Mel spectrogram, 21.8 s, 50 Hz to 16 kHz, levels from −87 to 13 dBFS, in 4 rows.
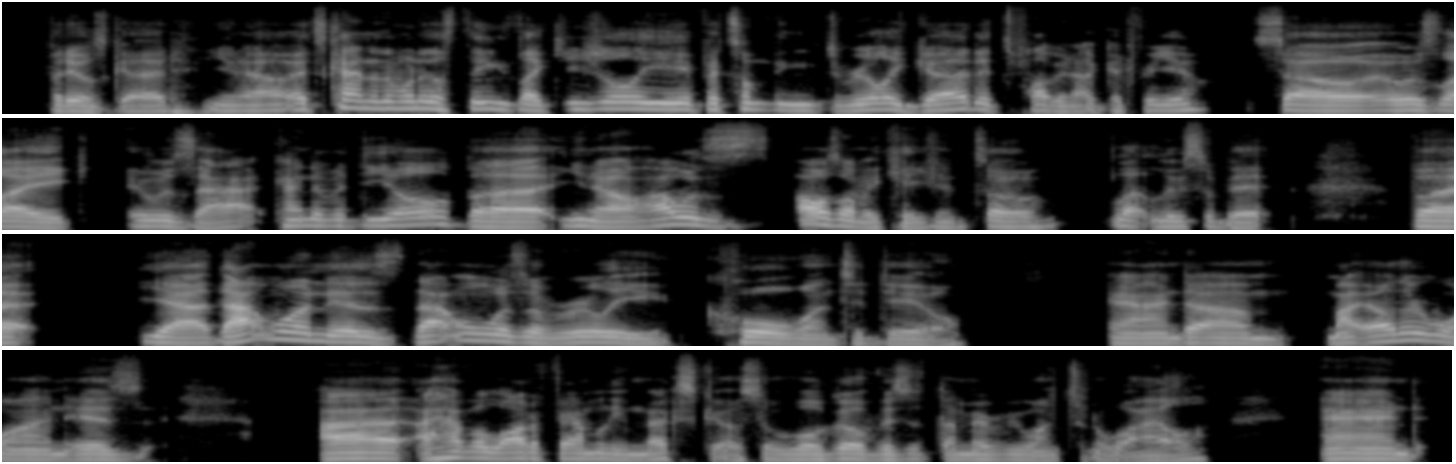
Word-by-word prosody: but 135 Hz, -, -2 dB
it -, -, +4 dB
was 120 Hz, -, -4 dB
good, 125 Hz, -3 st, -3 dB
you 135 Hz, -, -7 dB
know? 140 Hz, +2 st, -1 dB
It's 160 Hz, -4 st, -1 dB
kinda 200 Hz, -3 st, +2 dB
one 185 Hz, 0 st, 0 dB
of -, -, +2 dB
those 170 Hz, -, -1 dB
things, 175 Hz, 0 st, -3 dB
like, 140 Hz, -3 st, 0 dB
usually, 170 Hz, -1 st, +2 dB
if 160 Hz, -, -3 dB
it's 160 Hz, -, -1 dB
something 160 Hz, -4 st, -2 dB
that's 140 Hz, -2 st, -9 dB
really 155 Hz, +3 st, +1 dB
good, 155 Hz, +6 st, +2 dB
it's 155 Hz, -, -7 dB
probably 135 Hz, -2 st, -3 dB
not 125 Hz, -, -6 dB
good 125 Hz, -, -10 dB
for 140 Hz, -, -8 dB
you. 145 Hz, +2 st, -4 dB, 0.2 s
So 135 Hz, -2 st, +2 dB
it -, -, 0 dB
was 145 Hz, -1 st, +1 dB
like 130 Hz, -4 st, +3 dB, 0.2 s
it 150 Hz, -, -5 dB
was 140 Hz, -4 st, -2 dB
that -, -, -1 dB
kind 155 Hz, 0 st, -2 dB
of 155 Hz, -, -6 dB
a -, -, -3 dB
deal, 165 Hz, +5 st, -1 dB
but, 130 Hz, -5 st, +5 dB
you 160 Hz, 0 st, -2 dB
know, 130 Hz, -1 st, +2 dB
I 160 Hz, -, +3 dB
was 170 Hz, -1 st, -2 dB
I -, -, +6 dB
was 180 Hz, -, +6 dB
on 145 Hz, -, +2 dB
vacation, 125 Hz, +2 st, -7 dB
so 135 Hz, 0 st, -2 dB, 0.2 s
let 150 Hz, -, -1 dB
loose 135 Hz, -1 st, -3 dB
a -, -, -6 dB
bit, -, -, -3 dB, 0.5 s
but, 140 Hz, -1 st, +4 dB, 0.4 s
yeah, 135 Hz, -4 st, +4 dB
that 145 Hz, -, +8 dB
one 205 Hz, -5 st, +2 dB
is 145 Hz, -6 st, +1 dB
that 155 Hz, +1 st, +3 dB
one 190 Hz, -, -1 dB
was 165 Hz, -5 st, 0 dB
a 135 Hz, -, +1 dB
really 135 Hz, -3 st, 0 dB
cool 135 Hz, -4 st, +2 dB
one 110 Hz, -2 st, -4 dB
to 125 Hz, -, -6 dB
do, 110 Hz, -5 st, -6 dB, 0.6 s
and, 125 Hz, 0 st, -1 dB
um, 125 Hz, -4 st, 0 dB, 0.2 s
my 130 Hz, +1 st, +2 dB
other 190 Hz, +4 st, +3 dB
one 125 Hz, -5 st, -1 dB
is 125 Hz, -1 st, -2 dB, 0.7 s
I 145 Hz, +1 st, +7 dB
I 135 Hz, -, +2 dB
have 160 Hz, +2 st, +1 dB
a -, -, +2 dB
lot 145 Hz, 0 st, +3 dB
of -, -, -9 dB
family 135 Hz, -2 st, -2 dB
in 120 Hz, -, -4 dB
Mexico, 130 Hz, +2 st, -4 dB
so 120 Hz, -, -5 dB
we'll 125 Hz, 0 st, 0 dB
go 130 Hz, 0 st, +2 dB
visit 120 Hz, +1 st, -6 dB
them 120 Hz, 0 st, -5 dB
every 120 Hz, 0 st, -5 dB
once 110 Hz, -1 st, -8 dB
in -, -, -16 dB
a -, -, -10 dB
while, 105 Hz, +5 st, -5 dB, 0.4 s
and 135 Hz, -1 st, +1 dB
135 Hz, 250 wpm, -25 LUFS, 125-155 Hz, 0.7 s, that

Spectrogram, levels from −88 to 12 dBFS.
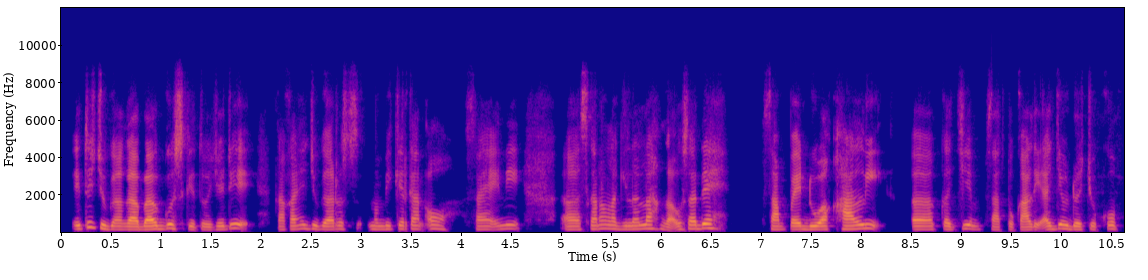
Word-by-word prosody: itu 190 Hz, +9 st, +1 dB
juga 175 Hz, -6 st, +1 dB
nggak 160 Hz, -1 st, +6 dB
bagus 180 Hz, +5 st, +5 dB
gitu. 155 Hz, -2 st, -4 dB
Jadi 430 Hz, -, 0 dB, 0.2 s
Kakaknya 175 Hz, +5 st, -3 dB
juga 175 Hz, -4 st, 0 dB
harus 175 Hz, -1 st, -9 dB
memikirkan, 180 Hz, +2 st, -4 dB
oh, 185 Hz, -5 st, -4 dB, 0.2 s
saya 165 Hz, 0 st, -4 dB
ini, 200 Hz, +3 st, -4 dB, 0.4 s
eee, 160 Hz, 0 st, 0 dB
sekarang 190 Hz, +5 st, -2 dB
lagi 175 Hz, -3 st, -2 dB
lelah, 190 Hz, +3 st, +1 dB
nggak 165 Hz, -, -1 dB
usah 190 Hz, +4 st, +1 dB
deh. 230 Hz, +1 st, +6 dB, 0.5 s
Sampai 165 Hz, 0 st, +1 dB
2 170 Hz, 0 st, +5 dB
kali, 185 Hz, -, +2 dB, 0.3 s
eee, 165 Hz, 0 st, +4 dB
ke 170 Hz, -, -2 dB
gym, 195 Hz, -5 st, -2 dB
1 150 Hz, -2 st, -7 dB
kali 145 Hz, +1 st, 0 dB
aja 170 Hz, +5 st, +2 dB
udah 170 Hz, -4 st, 0 dB
cukup, 175 Hz, +3 st, -5 dB
175 Hz, 175 wpm, -23 LUFS, 165-195 Hz, 0.5 s, nggak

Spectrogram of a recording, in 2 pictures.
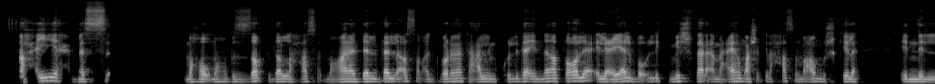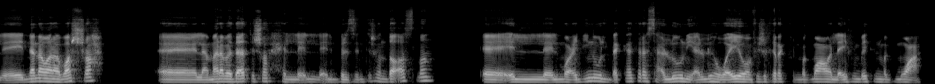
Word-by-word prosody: صحيح، 155 Hz, -3 st, 0 dB
بس 115 Hz, 0 st, 0 dB, 0.8 s
ما 115 Hz, 0 st, -4 dB
هو 120 Hz, -1 st, 0 dB
ما 120 Hz, -, -7 dB
هو 120 Hz, -, -10 dB
بالضبط 125 Hz, +6 st, -1 dB
ده 130 Hz, -, 0 dB
اللي 130 Hz, -2 st, -2 dB
حصل. 130 Hz, +3 st, -8 dB
ما 105 Hz, -, -12 dB
هو 115 Hz, -, -5 dB
أنا 130 Hz, -, +5 dB
ده 125 Hz, -, +2 dB
ال 135 Hz, -1 st, +1 dB
ده 135 Hz, -, +3 dB
اللي 135 Hz, -, -1 dB
أصلًا 120 Hz, -, -6 dB
أجبرني 120 Hz, +3 st, -2 dB
إن -, -, +1 dB
أنا 140 Hz, -, -4 dB
أتعلّم 125 Hz, +2 st, -3 dB
كل 130 Hz, +2 st, -9 dB
ده، 140 Hz, 0 st, +3 dB
إن 125 Hz, +1 st, -5 dB
أنا 140 Hz, +1 st, +3 dB
طالع 150 Hz, +3 st, +3 dB
العيال 125 Hz, +4 st, +4 dB
باقول 140 Hz, +1 st, -6 dB
لِك 145 Hz, -, -7 dB
مش 140 Hz, +2 st, -3 dB
فارقة 140 Hz, -3 st, +1 dB
معاهم 130 Hz, +4 st, 0 dB
عشان -, -, -2 dB
كده -, -, -13 dB
حصل -, -, -10 dB
معاهم -, -, -3 dB
مشكلة -, -, -3 dB, 0.4 s
إن 115 Hz, 0 st, 0 dB
ال 115 Hz, -3 st, -1 dB
إن 110 Hz, +5 st, +2 dB
أنا 145 Hz, +2 st, +6 dB
وأنا 135 Hz, -3 st, +7 dB
باشرح 130 Hz, -, +3 dB, 0.5 s
آآ 110 Hz, -1 st, +3 dB
لمّا 110 Hz, +2 st, +2 dB
أنا 130 Hz, -, +6 dB
بدأت 135 Hz, +2 st, +4 dB
شرح 140 Hz, -1 st, -2 dB
ال 115 Hz, -2 st, -3 dB, 0.2 s
ال 115 Hz, -1 st, -5 dB
الpresentation 120 Hz, +7 st, -9 dB
ده 125 Hz, -, +2 dB
أصلًا 170 Hz, +1 st, -5 dB, 0.5 s
آآ 110 Hz, -2 st, +4 dB
ال 115 Hz, -1 st, +1 dB
المُعيدين 115 Hz, +5 st, 0 dB
والدكاترة 145 Hz, +2 st, -2 dB
سألوني 135 Hz, -3 st, 0 dB
قالوا 110 Hz, +4 st, -1 dB
لي: 135 Hz, -, 0 dB
"هو 115 Hz, -2 st, +2 dB
إيه، 125 Hz, +4 st, +6 dB
هو -, -, +4 dB
ما 115 Hz, -, -1 dB
فيش 125 Hz, +2 st, -7 dB
غيرك 130 Hz, +1 st, -3 dB
في -, -, -27 dB
المجموعة 115 Hz, +3 st, -1 dB
والّا 115 Hz, -3 st, +1 dB
إيه 115 Hz, -, 0 dB
فين 125 Hz, 0 st, -9 dB
بقية 130 Hz, 0 st, -4 dB
المجموعة؟" 115 Hz, -1 st, -2 dB
125 Hz, 235 wpm, -27 LUFS, 115-140 Hz, 0.8 s, وأنا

